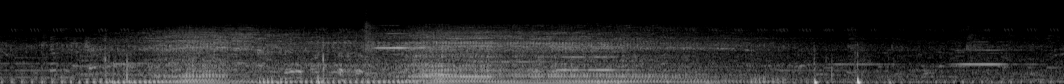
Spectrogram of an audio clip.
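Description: A motor vehicle engine passing by on the street, swelling up to a peak and fading away over several seconds, followed by two sharp knocks near the end.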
